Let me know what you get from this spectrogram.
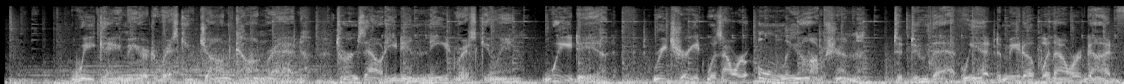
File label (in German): eng produktfilm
